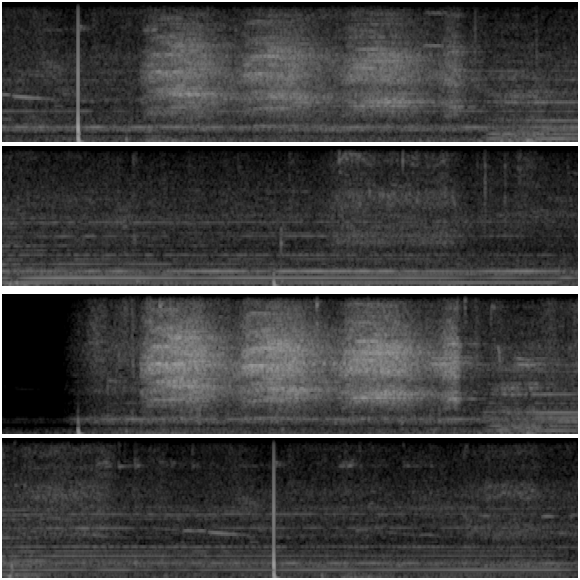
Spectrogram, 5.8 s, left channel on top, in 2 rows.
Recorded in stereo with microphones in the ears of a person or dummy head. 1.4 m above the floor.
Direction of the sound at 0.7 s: 40° right (ahead or behind).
